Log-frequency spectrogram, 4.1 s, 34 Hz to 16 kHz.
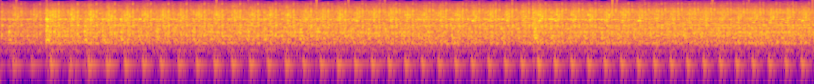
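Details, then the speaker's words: Royal Enfield 500 Machismo electric start, after fixing starter noise at a tiny spindle with an oil hole and 20W-50 oil, choke on while warming up; even steady single-cylinder thump at fast idle, no rattles or clatter. Normal idle. "I think I'll take that as a small win that sounds a lot better all for the sake of having one tiny spindle that has an oil hole in it"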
